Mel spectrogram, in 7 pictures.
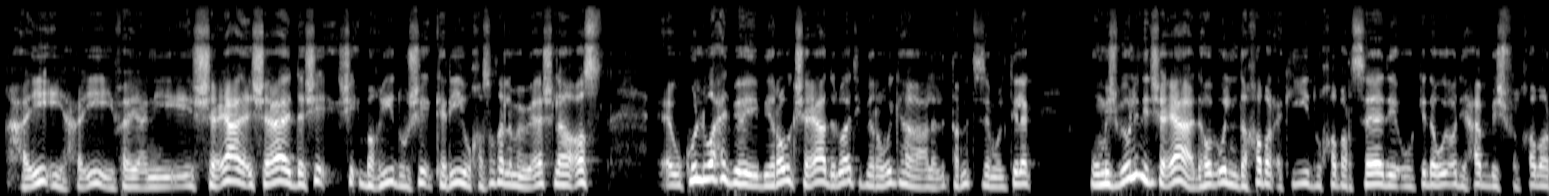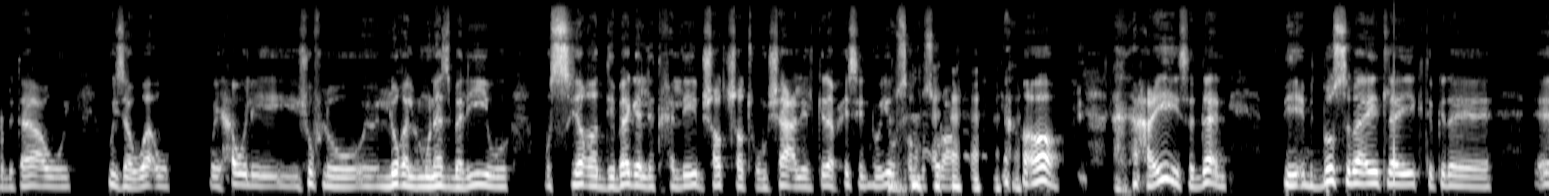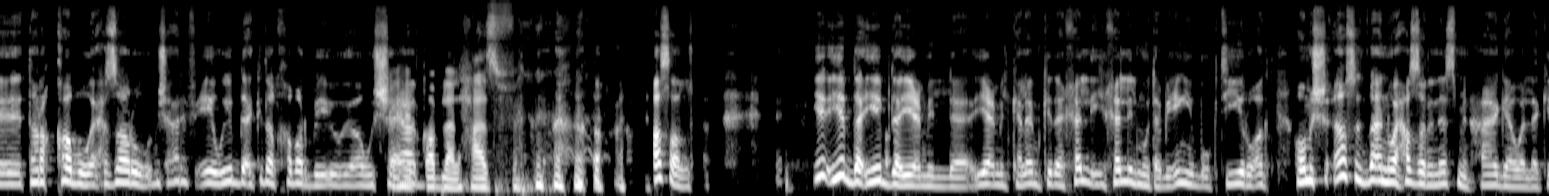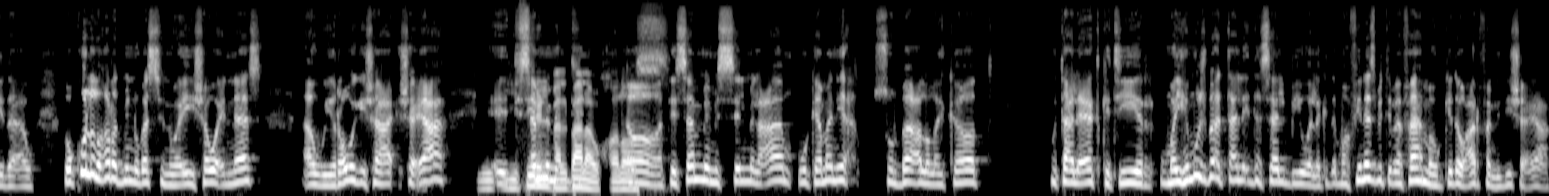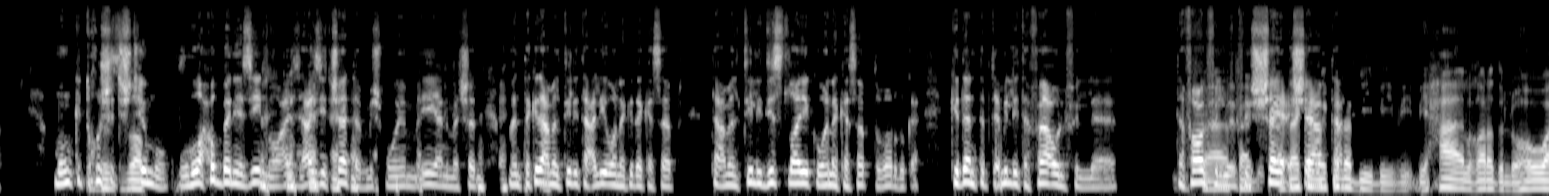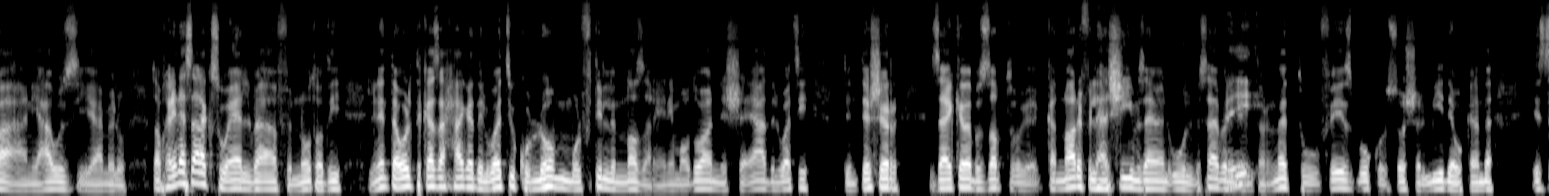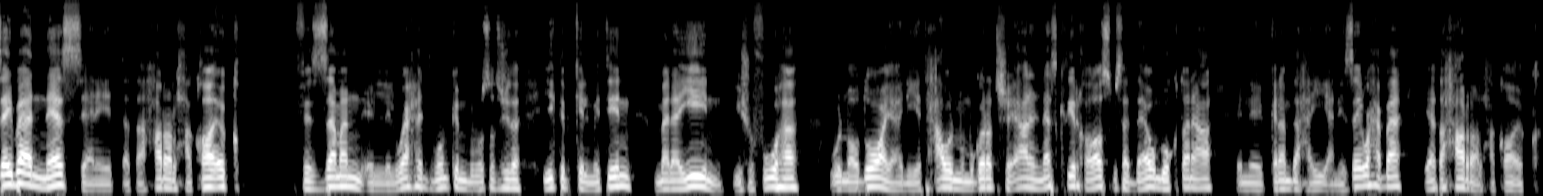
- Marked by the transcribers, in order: laugh; chuckle; tapping; chuckle; laugh; unintelligible speech; in English: "لايكات"; giggle; other background noise; in English: "dislike"; in English: "والسوشيال ميديا"
- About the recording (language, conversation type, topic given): Arabic, podcast, إزاي بتتعامل مع الشائعات وإنت مش متأكد؟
